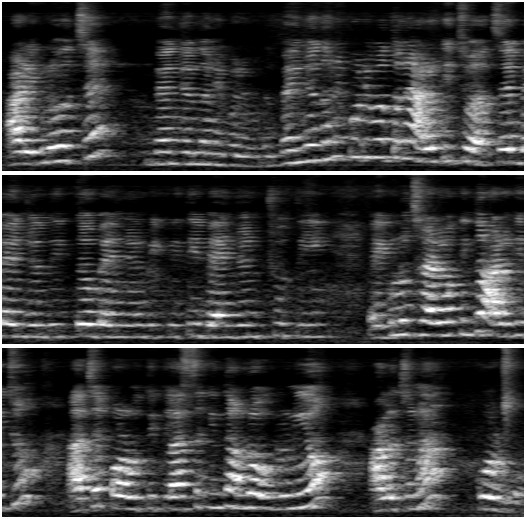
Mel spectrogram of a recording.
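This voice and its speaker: A woman teaching a grammar lesson to students, who asks questions and answers them herself while repeating key terms slowly. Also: a little high, darkish tone, heavy reverb, far from the mic, a little hiss or hum, low-quality recording. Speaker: school teacher.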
